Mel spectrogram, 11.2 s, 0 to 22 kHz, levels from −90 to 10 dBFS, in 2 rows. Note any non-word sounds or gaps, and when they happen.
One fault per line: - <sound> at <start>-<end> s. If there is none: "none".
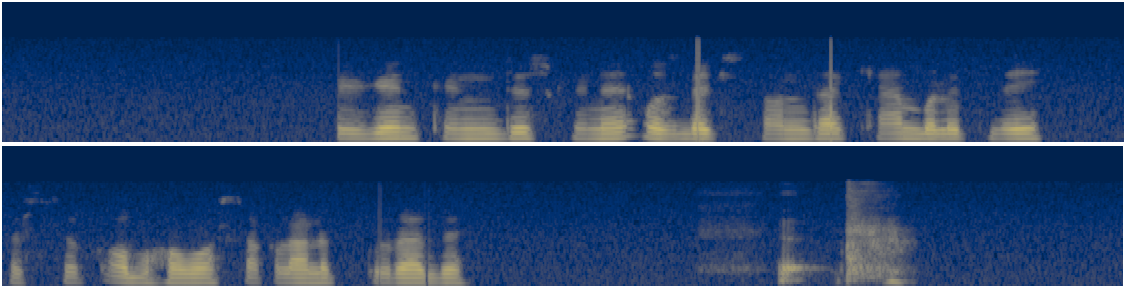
- sneeze at 9.1-10.2 s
